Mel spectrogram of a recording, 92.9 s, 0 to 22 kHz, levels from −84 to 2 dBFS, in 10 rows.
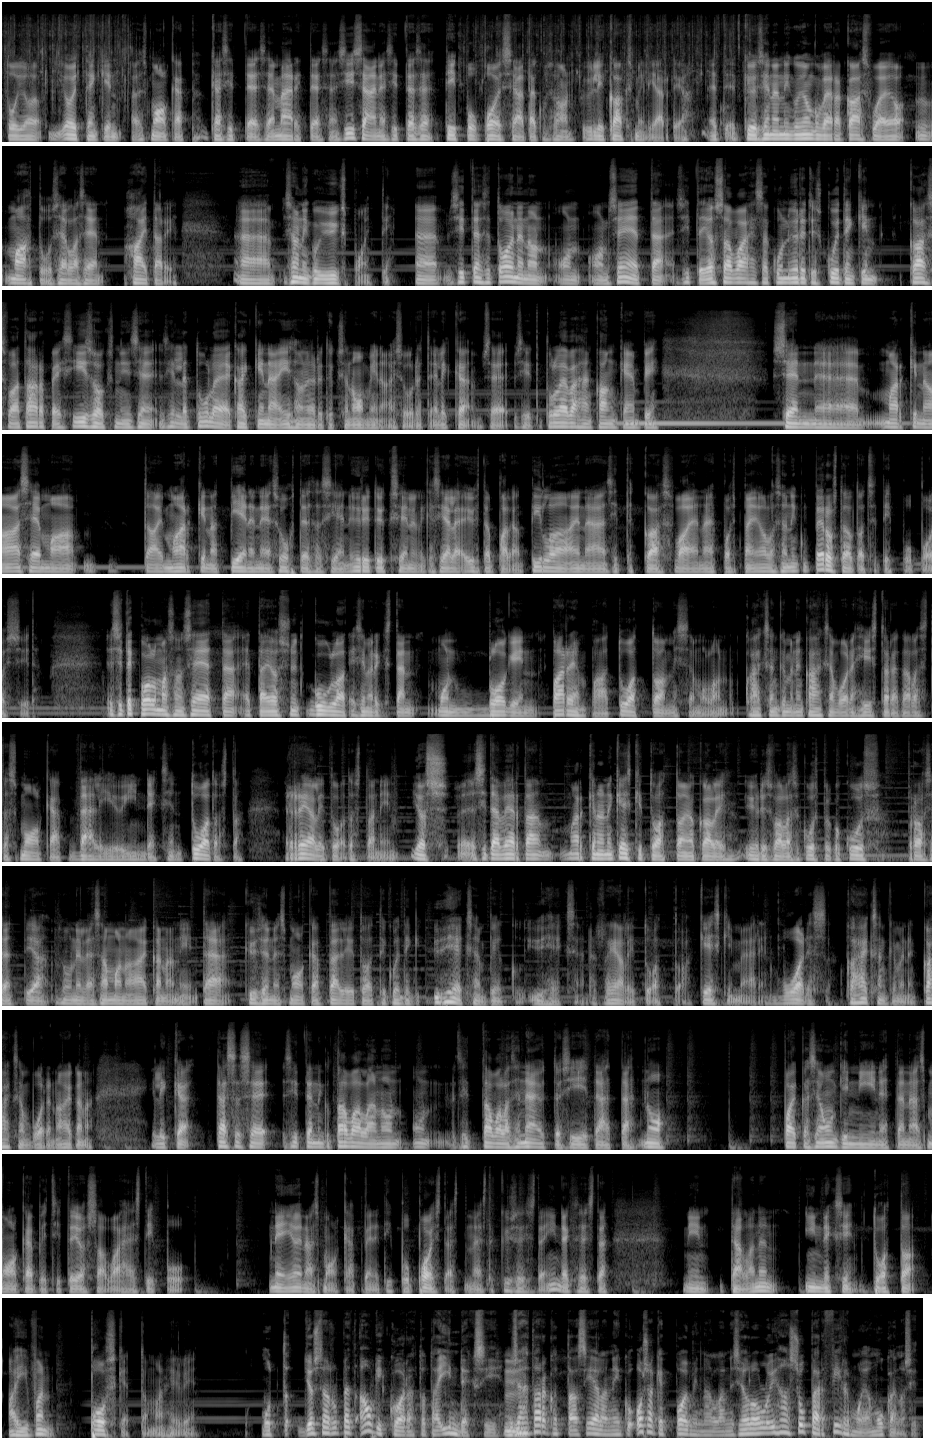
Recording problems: background music; faint; throughout; 25 dB below the speech

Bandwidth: 15 kHz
